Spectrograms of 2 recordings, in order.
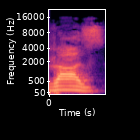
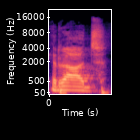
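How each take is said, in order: First: "राज" ending in a buzzing z, as in "raaz"; nukta z sound. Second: "राज" ending in a hard j sound, as in "raaj"; plain j without nukta. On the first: Teacher showing learners the nukta word, "राज" with final z. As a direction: say "राज" with z in place of j. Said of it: "नुक्ता लगने के कारण इसका उच्चारण हो जाता है". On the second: Teacher showing learners the word without nukta, "राज" with final j. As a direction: say "राज" with a j, no z buzz. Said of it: "नुक्ता लगने के कारण इसका उच्चारण". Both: Shown as a demonstration.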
